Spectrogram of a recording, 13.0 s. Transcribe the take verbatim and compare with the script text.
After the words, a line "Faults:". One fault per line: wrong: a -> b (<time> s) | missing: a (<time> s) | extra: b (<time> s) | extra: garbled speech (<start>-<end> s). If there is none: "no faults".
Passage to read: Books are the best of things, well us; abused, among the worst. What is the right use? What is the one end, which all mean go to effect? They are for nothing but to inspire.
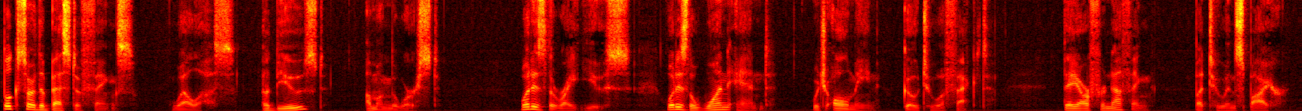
Books are the best of things, well us; abused, among the worst. What is the right use? What is the one end, which all mean go to effect? They are for nothing but to inspire.
Faults:
no faults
